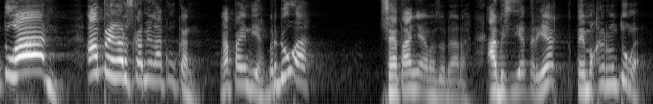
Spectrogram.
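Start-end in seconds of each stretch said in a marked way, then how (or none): 0.0-1.9 loud, high shout up to God; crying out. Acted. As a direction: call out to God for direction, acted. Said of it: "Dia teriak sama Tuhan". (berteriak lantang kepada Tuhan)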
